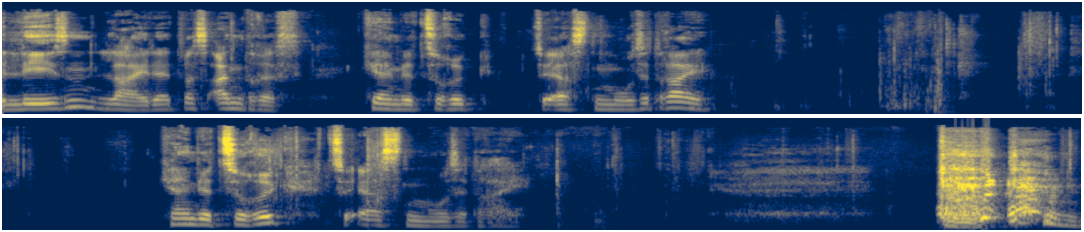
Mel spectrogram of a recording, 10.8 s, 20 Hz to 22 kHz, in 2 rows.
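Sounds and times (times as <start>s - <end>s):
speech: 0.0s - 3.7s, 6.2s - 8.2s, 10.4s - 10.7s
person coughing: 10.1s - 10.7s
throat clearing: 10.1s - 10.7s.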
